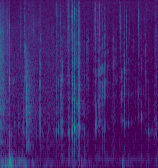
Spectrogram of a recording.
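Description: Crunchy chewing of Milk-Bone dog biscuits: one sharp, loud bite first, then many irregular, softer crunches and chews, quiet overall.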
